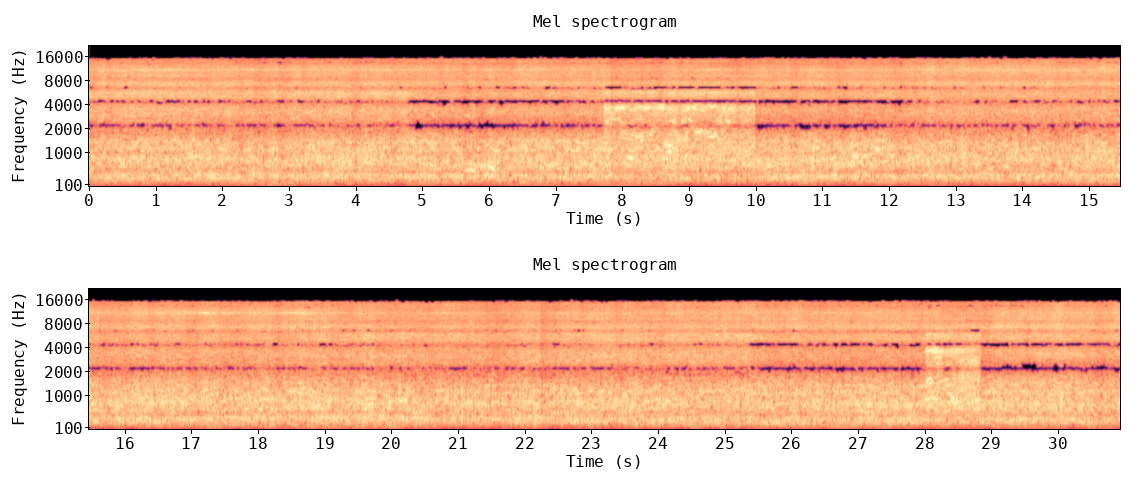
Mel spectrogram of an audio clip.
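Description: Steady rush of flash-flood water pouring over rocks, mixed with the engine and rotor of a hovering helicopter.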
